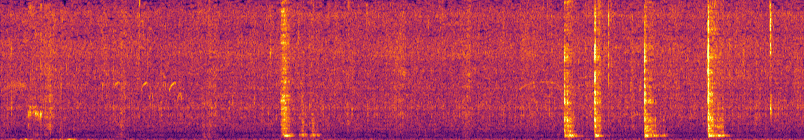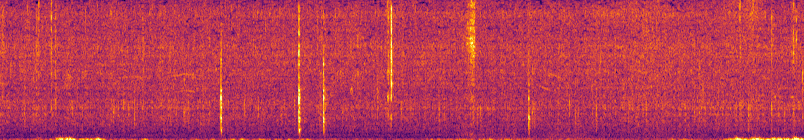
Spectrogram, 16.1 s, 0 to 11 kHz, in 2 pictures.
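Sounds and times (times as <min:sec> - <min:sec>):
wind rumble on microphone: 0:00.0 - 0:00.9, 0:08.4 - 0:11.2, 0:12.3 - 0:16.0
crisp eating crunches: 0:00.1 - 0:02.2.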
